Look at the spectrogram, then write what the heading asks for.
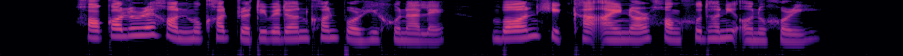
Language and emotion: Assamese, neutral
